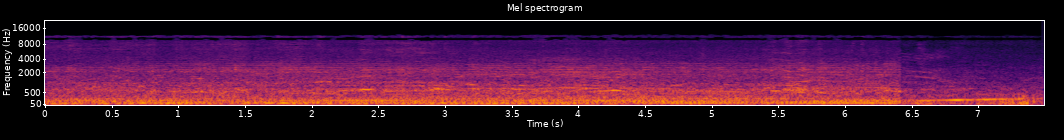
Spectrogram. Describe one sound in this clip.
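A crowd chatters outdoors nearby.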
